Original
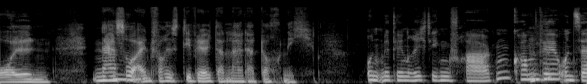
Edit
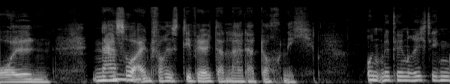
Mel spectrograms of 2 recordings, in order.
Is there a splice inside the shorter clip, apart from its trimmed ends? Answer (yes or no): no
